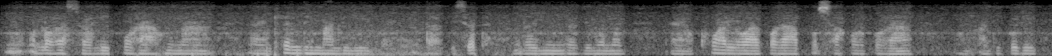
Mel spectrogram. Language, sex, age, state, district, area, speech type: Assamese, female, 45-60, Assam, Goalpara, urban, spontaneous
